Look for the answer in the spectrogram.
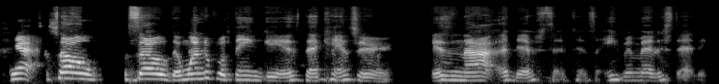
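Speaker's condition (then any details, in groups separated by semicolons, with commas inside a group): Cerebral palsy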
